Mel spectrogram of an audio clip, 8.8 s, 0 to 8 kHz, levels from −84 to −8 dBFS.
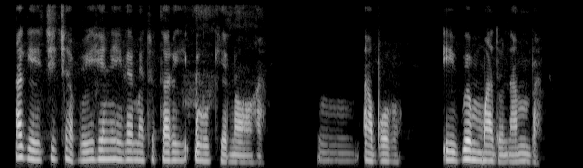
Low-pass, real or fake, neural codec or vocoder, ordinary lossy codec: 7.2 kHz; fake; vocoder, 22.05 kHz, 80 mel bands, WaveNeXt; none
